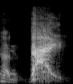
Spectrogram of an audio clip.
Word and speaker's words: Hyundai: I don't know how much I'm paying, so I don't even know how to pronounce it. It's Hyundai.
